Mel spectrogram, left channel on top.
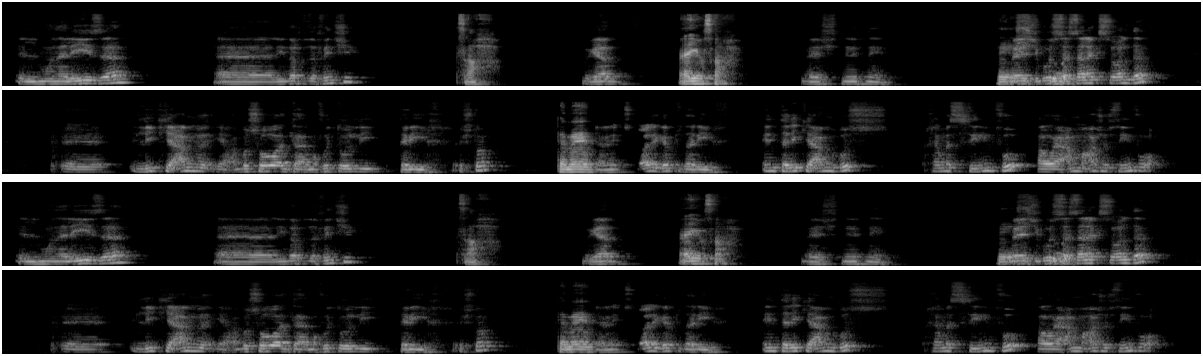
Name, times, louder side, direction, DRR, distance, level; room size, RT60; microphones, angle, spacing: voice 1, 0.1-1.3 2.1-3.6 5.8-6.2 8.0-8.9 10.0-11.5 12.5-13.0 13.3-16.9 17.9-19.2 19.6-20.8 21.2-23.5, left 1 dB, 30° left, 0.9 m, -32 dB
voice 2, 4.5-5.0 6.8-7.4 10.0-10.6 17.5-17.9, left 5 dB, 65° left, 0.6 m, -27 dB
7.7 x 3.7 x 3.8 m
head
